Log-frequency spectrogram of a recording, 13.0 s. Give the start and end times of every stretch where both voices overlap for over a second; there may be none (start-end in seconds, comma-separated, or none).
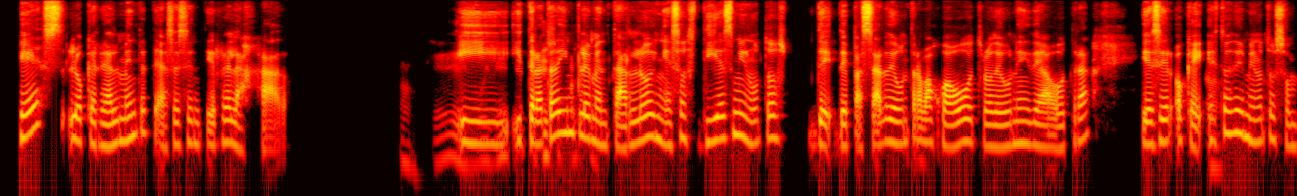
4.7-6.4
